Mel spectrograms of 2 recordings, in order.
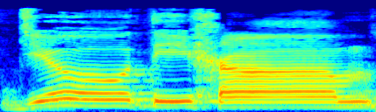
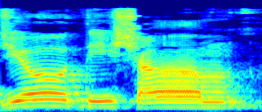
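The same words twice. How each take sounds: First: The sh is made with the tongue curled back. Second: The sh is made against the hard palate. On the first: The speaker calls it right. "थोड़ा जबान को पीछे आकुंचन करके ऊपर फेंकने से बिल्कुल सटीक उच्चारण" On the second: The speaker calls it wrong. "पहला कैसे उच्चारण करते थे? ... शाम होता था, वो तालों पे होता था"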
